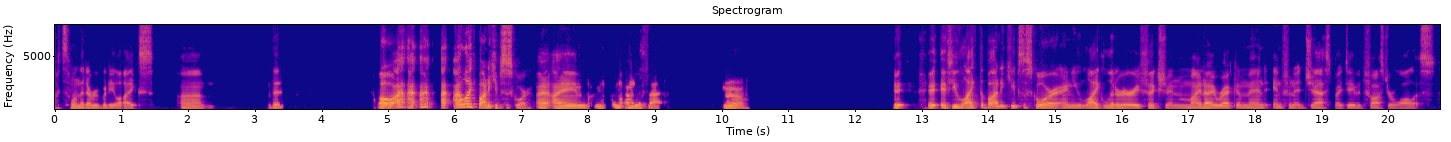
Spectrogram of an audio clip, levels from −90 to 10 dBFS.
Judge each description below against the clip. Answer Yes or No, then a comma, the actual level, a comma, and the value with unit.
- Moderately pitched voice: No, low, 115 Hz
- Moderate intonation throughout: No, wide, 7.6 semitones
